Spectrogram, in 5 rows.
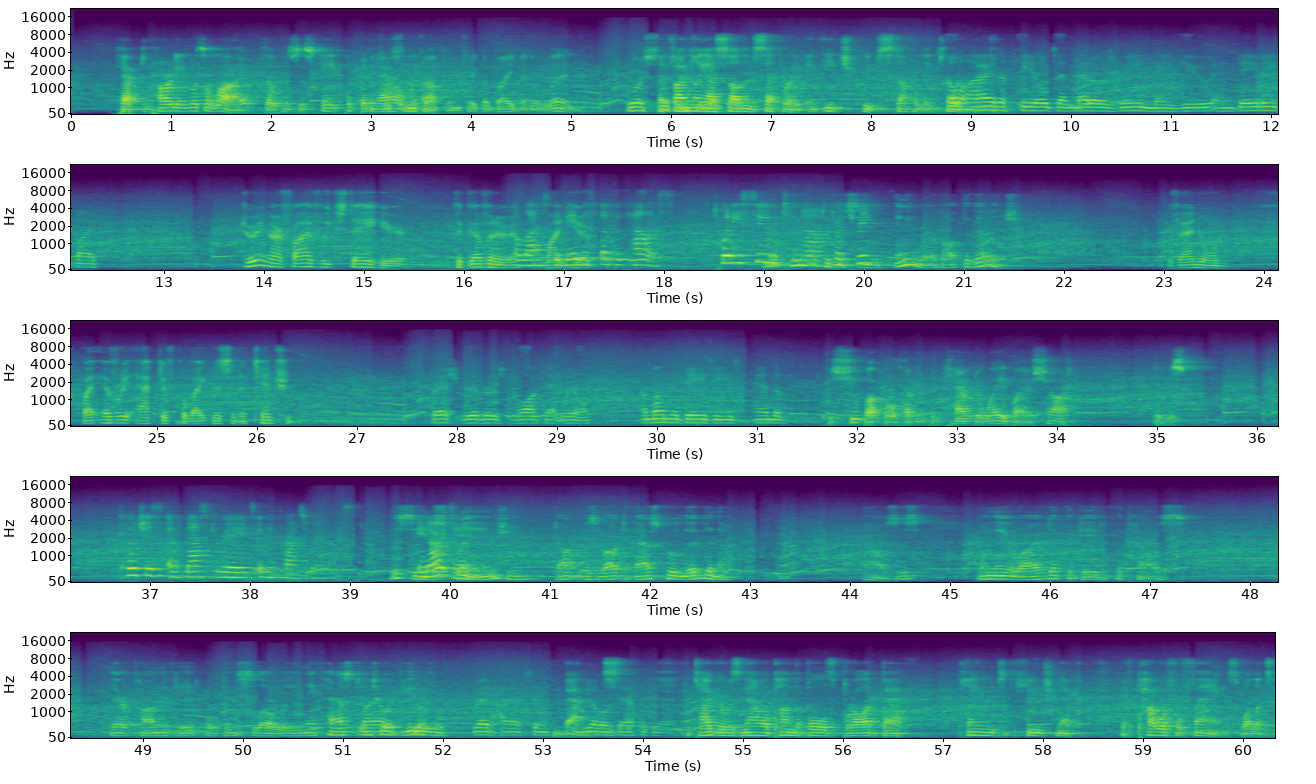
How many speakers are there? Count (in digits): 7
